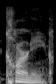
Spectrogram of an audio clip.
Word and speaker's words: Kearny: Am I pronouncing that correctly? – Kearny. Fort Phil Kearny.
